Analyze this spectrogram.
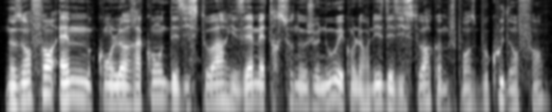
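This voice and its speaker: Male preacher raised in France, mellow dark tone, dry close sound, intimate sermon delivery. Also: medium pitch, steady tone, a little fast, dry recording. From France, raised in Alsace. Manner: drops to a hushed near-whisper for emphasis; many restarts, conversational storytelling.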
